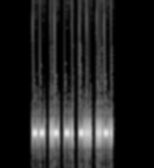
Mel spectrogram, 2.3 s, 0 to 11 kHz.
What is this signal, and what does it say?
Morse code, heard as a keyed tone, about 44 wpm, 700 Hz. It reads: MANDF
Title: Code Groups - 5 Letters - 45wpm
